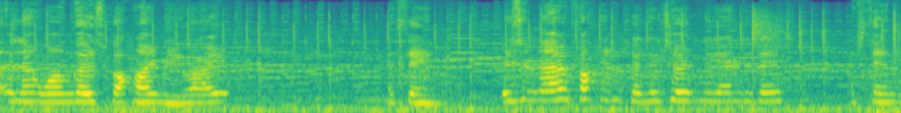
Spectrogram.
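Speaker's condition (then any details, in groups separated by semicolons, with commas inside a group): Cerebral palsy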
